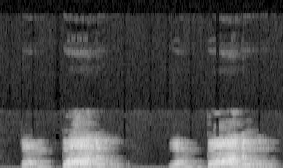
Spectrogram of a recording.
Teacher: We have lom, bon, amen, but the emphasis is not on this syllable, it's on the second syllable, lombano, lombano, because again we have the accent on the second syllable.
